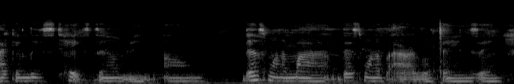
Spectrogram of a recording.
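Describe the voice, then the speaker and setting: A soft-spoken woman at a moderate pace. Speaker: vlogger. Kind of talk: casual vlog monologue. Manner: hesitant, many filler ums.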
